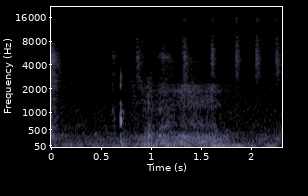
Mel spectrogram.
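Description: Near silence: room tone with a few faint ticks as bread dough is lifted and stretched by hand.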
